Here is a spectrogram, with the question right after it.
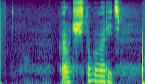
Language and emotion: Russian, sad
